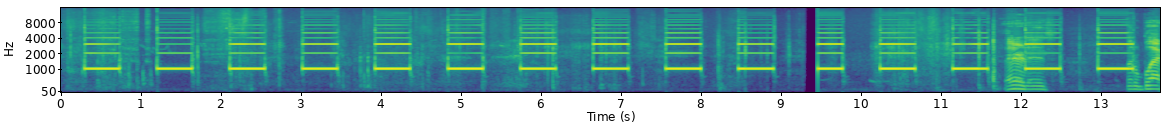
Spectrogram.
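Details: Square-body 3/4-ton 4WD Suburban being stripped of aftermarket alarm wiring: even single beeps at one pitch, about one per second, from the aftermarket alarm box.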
